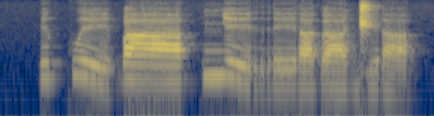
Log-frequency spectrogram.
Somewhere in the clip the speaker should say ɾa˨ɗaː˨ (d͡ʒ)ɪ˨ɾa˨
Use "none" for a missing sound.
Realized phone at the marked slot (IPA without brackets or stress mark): d͡ʒ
